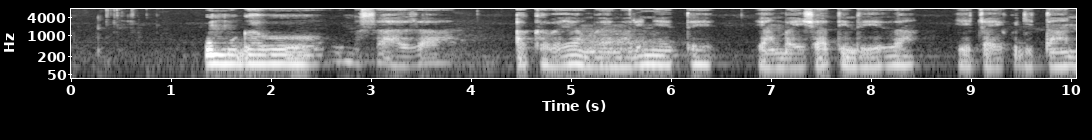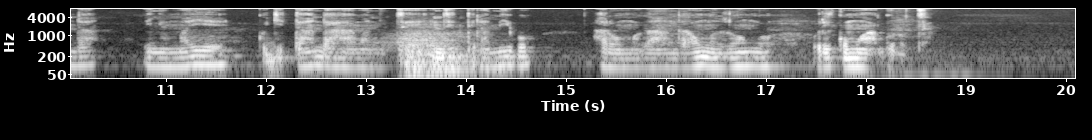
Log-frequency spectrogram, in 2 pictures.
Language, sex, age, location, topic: Kinyarwanda, male, 25-35, Huye, health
